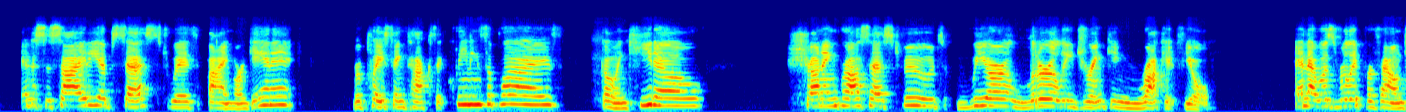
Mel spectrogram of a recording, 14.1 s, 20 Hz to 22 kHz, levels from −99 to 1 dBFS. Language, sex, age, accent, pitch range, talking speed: English, female, 20-39, American, 195-255 Hz, 115 wpm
